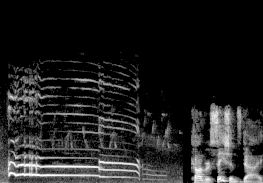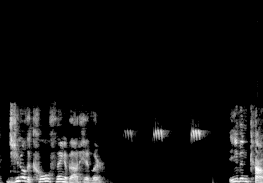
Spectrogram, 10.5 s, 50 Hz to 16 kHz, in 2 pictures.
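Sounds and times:
rooster crowing: 0.0s - 3.4s
speech: 3.9s - 7.4s, 9.8s - 10.5s.

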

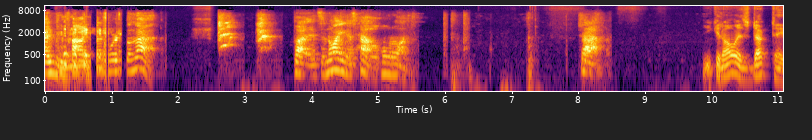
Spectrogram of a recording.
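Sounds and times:
laughter: 0.0s - 1.2s
speech: 0.0s - 1.8s, 2.6s - 5.6s, 8.0s - 8.5s, 9.9s - 11.0s
dog barking because her ball is stuck under the TV stand: 2.6s - 3.6s.

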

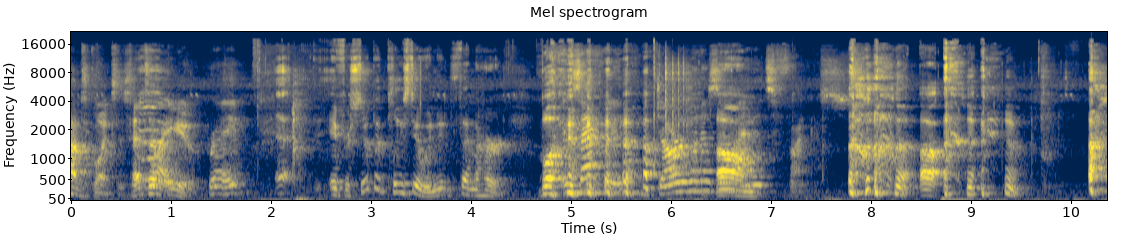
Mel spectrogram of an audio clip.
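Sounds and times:
speech: 0.0s - 9.6s
laughter: 4.8s - 6.2s
abrupt cough: 7.8s - 9.6s.

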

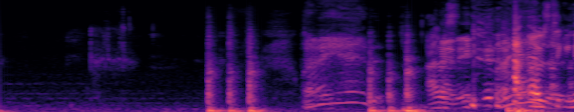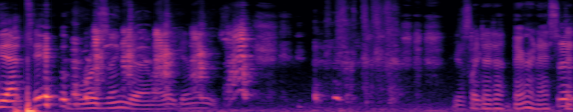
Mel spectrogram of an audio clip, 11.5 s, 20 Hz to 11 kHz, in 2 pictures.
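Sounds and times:
speech: 3.0s - 8.5s, 10.3s - 11.4s
loud knocks on a front gate: 3.7s - 4.3s
laughter: 4.4s - 10.0s, 11.3s - 11.4s.

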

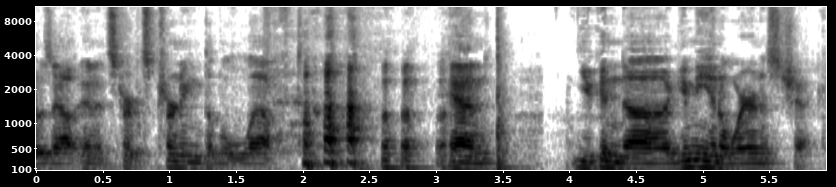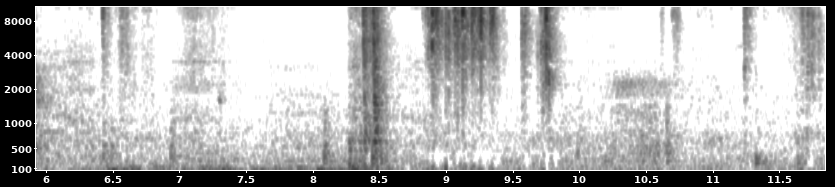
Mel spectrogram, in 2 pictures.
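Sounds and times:
speech: 0.0s - 6.0s
laughter: 1.7s - 3.2s
dice clattering and tumbling across a hard tabletop: 8.4s - 9.9s.

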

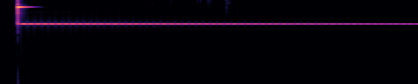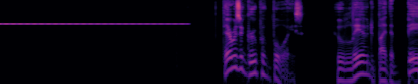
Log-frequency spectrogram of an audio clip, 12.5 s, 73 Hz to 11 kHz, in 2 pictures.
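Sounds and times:
bell ding signalling start of story: 0.3s - 9.1s
speech: 9.0s - 12.5s.

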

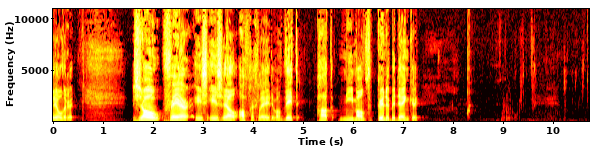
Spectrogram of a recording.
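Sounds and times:
speech: 0.0s - 0.8s, 1.6s - 7.4s
faint hum: 0.0s - 10.7s
person sipping water: 7.5s - 10.7s
gulp: 7.6s - 10.7s
wet mouth clicks: 7.6s - 10.7s.

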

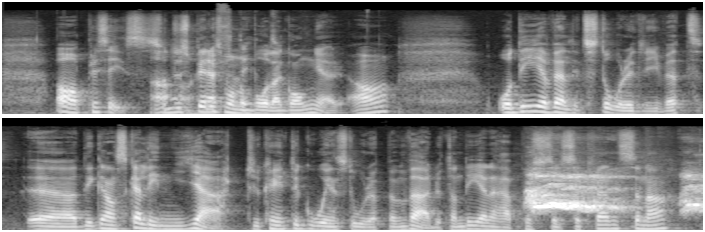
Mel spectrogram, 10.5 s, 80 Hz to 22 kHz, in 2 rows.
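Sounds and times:
speech: 0.4s - 10.5s
dog barking loudly: 9.2s - 10.5s.

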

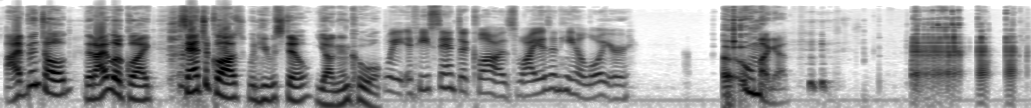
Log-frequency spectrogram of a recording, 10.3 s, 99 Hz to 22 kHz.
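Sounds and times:
speech: 0.0s - 6.4s, 7.2s - 8.4s, 9.1s - 10.2s
loud burps: 7.2s - 7.7s, 9.1s - 10.2s.

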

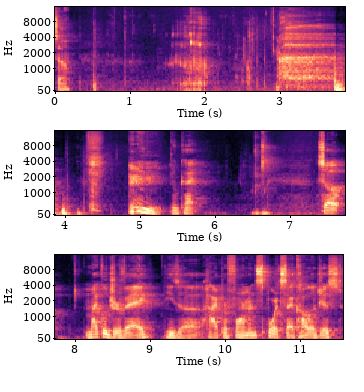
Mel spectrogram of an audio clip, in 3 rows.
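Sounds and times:
speech: 0.0s - 0.4s, 4.9s - 5.9s, 7.4s - 11.5s
person sipping and swallowing a drink: 1.4s - 3.1s
soft breathy exhale: 3.0s - 4.6s, 6.8s - 7.4s.

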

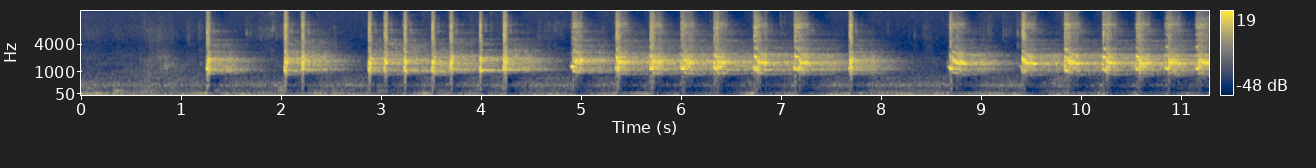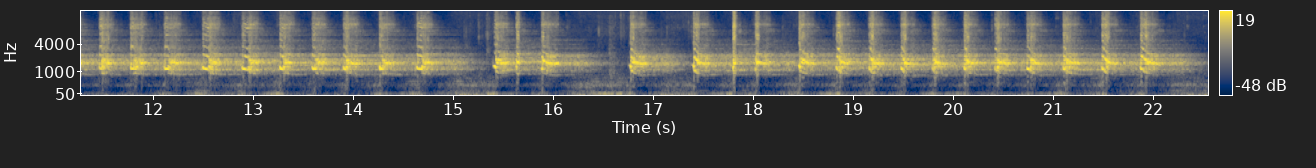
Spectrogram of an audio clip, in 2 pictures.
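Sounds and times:
turkey tube call imitating turkey gobbles: 1.2s - 8.1s, 8.7s - 22.5s.

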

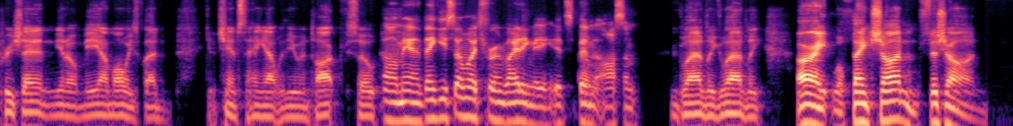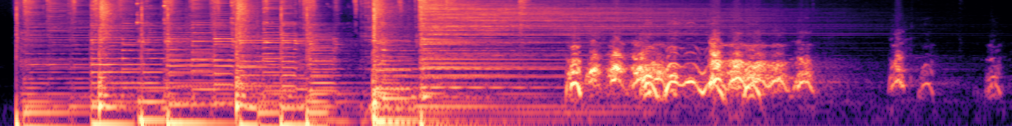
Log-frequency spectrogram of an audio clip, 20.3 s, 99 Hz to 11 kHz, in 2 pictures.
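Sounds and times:
speech: 0.0s - 10.5s
loud strummed chords: 10.3s - 20.0s
old hound dogs barking and baying while chasing something: 15.8s - 18.4s.

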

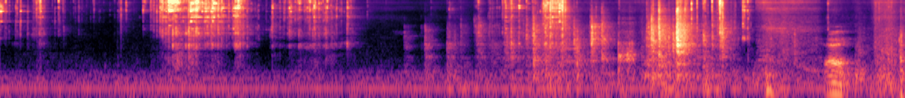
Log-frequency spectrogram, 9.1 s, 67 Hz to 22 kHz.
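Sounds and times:
keys jangling and clinking: 0.0s - 3.6s, 4.2s - 7.6s
steady low hum: 0.0s - 9.0s
handling noises: 1.2s - 9.0s.

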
